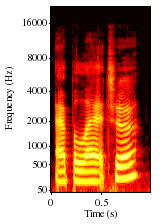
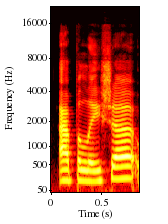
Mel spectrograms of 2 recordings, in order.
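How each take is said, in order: First: Appalachia said "app-uh-LATCH-uh"; short-A Appalachia. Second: Appalachia said "app-uh-LAY-sha"; long-A Appalachia. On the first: Streamer offers the local way to say Appalachia, as "app-uh-LATCH-uh". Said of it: "Appalachia or". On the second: Streamer offers one way to say Appalachia, as "app-uh-LAY-sha". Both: Shown as a demonstration.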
